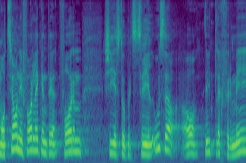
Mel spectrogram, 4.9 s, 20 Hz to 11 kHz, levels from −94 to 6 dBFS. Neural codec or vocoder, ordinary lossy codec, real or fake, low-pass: none; none; real; none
